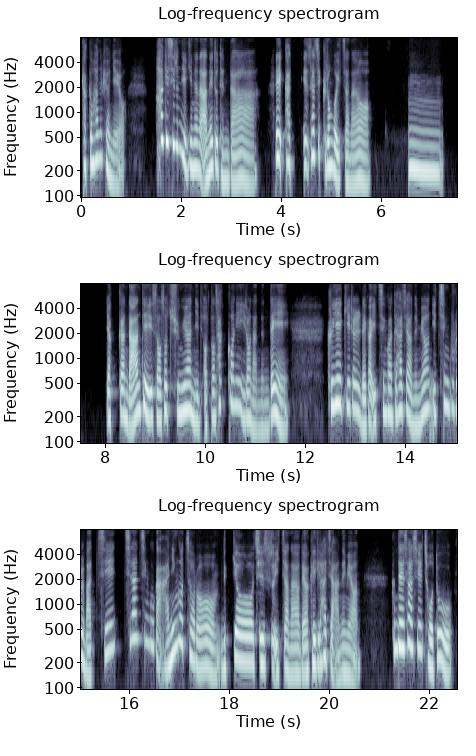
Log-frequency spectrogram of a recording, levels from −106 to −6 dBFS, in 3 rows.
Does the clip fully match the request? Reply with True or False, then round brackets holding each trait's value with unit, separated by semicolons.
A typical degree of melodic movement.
False (6.9 semitones)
